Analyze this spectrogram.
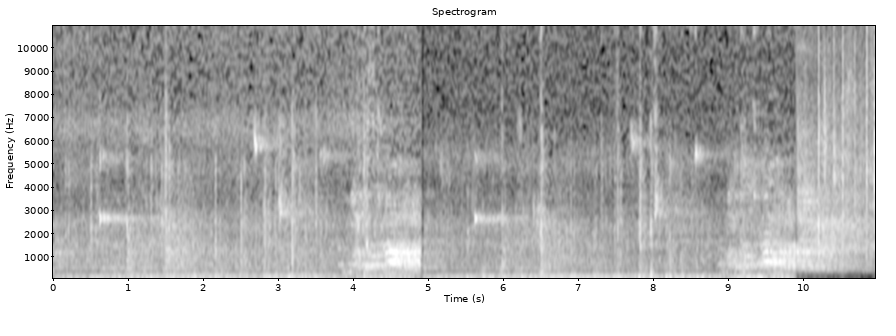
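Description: Sneakers squeak sharply on a hard indoor court.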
